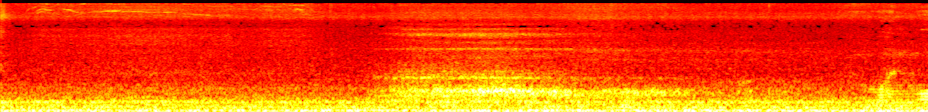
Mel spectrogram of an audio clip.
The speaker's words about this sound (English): Just taking a moment, breathing in the air that it's giving out. We can take a deep breath.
